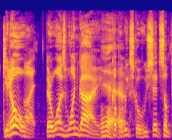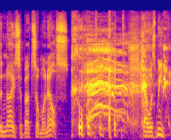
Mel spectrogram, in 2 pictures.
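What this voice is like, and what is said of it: Imitates another person's voice. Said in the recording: “What was that imitation? ... That was a Scott imitation.”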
